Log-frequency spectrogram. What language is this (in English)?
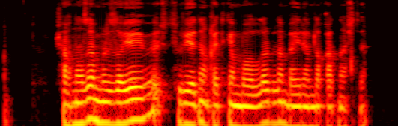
Uzbek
